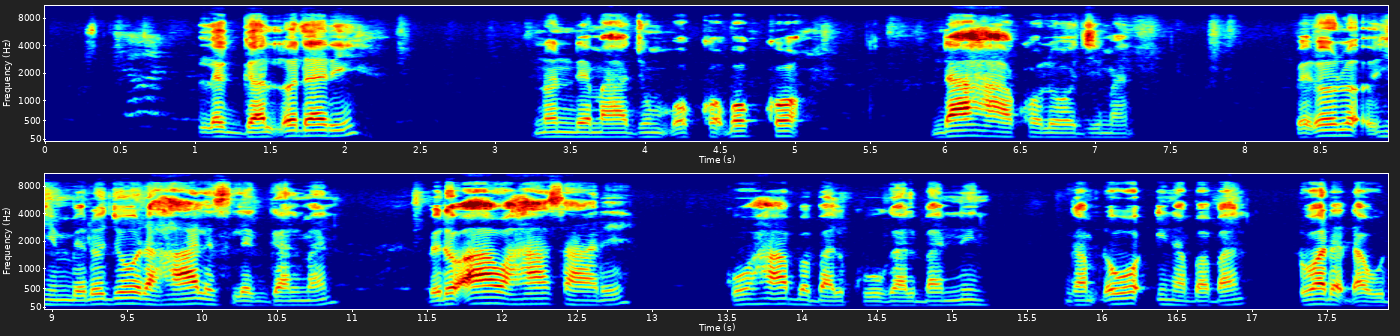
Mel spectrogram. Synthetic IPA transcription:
lɛɡːalɗɔdaɾi | nɔnːdɛmad͡ʒumɓɔkːɔɓɔkːɔ | ndaɦaːkɔlod͡ʒiman | ɓɛɗɔhimɓɛɗɔd͡ʒɔːɗaɦaːlɛslɛɡːalman | ɓɛɗɔʔaːwaɦaːsaːɾɛ | kɔɦababalkuːɡalbanːin | ŋɡamɗɔwoʔinababal | ɗɔwaɗaɗawdi

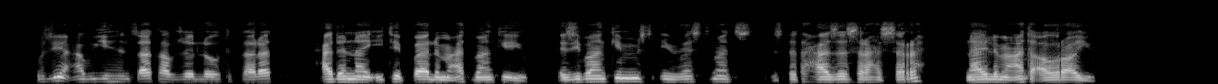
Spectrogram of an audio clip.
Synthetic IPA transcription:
ʔɨziʕaβɨjihɨnt͡sʼakʰaβzɐlːɐwut̪ʰɨkʰːalat̪ | ħad̪ɐnajʔit̪ʰjo̞pʼjalɨmʕat̪̚baŋkʰiɨjːu | ʔɨzibaŋkʰimɨsinvest̪mɐnt̪ | zɨt̪ʰɐt̪ʰɐħazɐsɨɾaħzɨsɐrːɨħ | najlɨmʕat̪a̰wɾaɨjːu

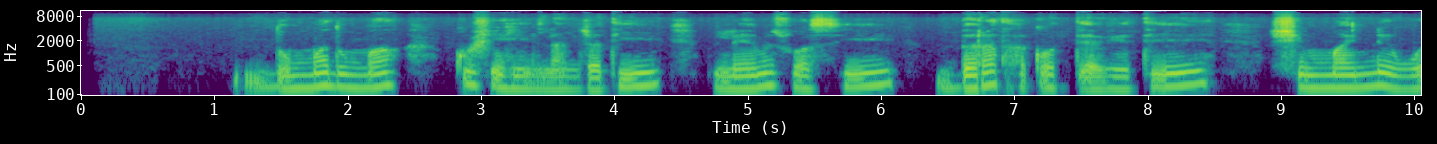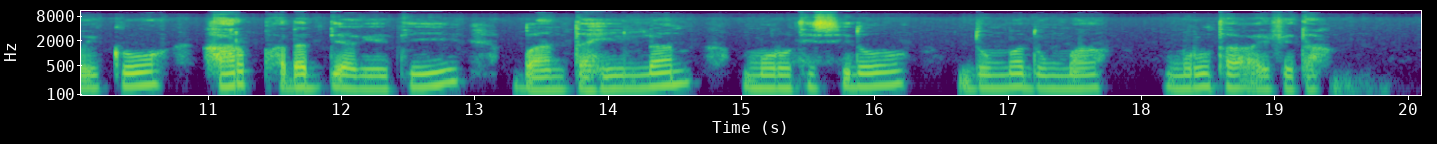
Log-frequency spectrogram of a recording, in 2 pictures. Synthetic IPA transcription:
d̪ʊmːɐd̪ʊmːɐ | kʊʃɛɦiːlːɐ̰nd͡ʒɐt̪ɪ | le̞ːmɪsʊwɐsːɪ | bɛɾɐt̪ʰɐkʼɔ̰t̪ʼːɪja̰ɡe̞ːt̪ɪ | ʃɪmːɐjnːɛwɔ̰jkːɔ | hɐɾpʰːɐd̪ɐd̪ːɪjaɡe̞ːt̪ʰɪ | bɐnt̪ːɐɦiːlːɐn | mɔɾɔt̪ɪsːɪd̪ɔ | d̪ʊmːɐd̪ʊmːɐ | mʊɾʊt̪ɐɐ̰jfɛt̪ɐ

